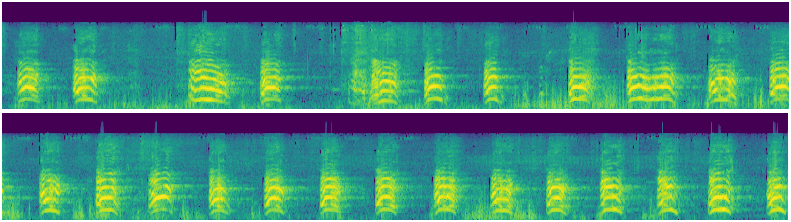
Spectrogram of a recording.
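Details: Coonhound treeing a raccoon on a night coon hunt, a steady chop of loud ringing barks, roughly two per second, evenly repeated for the whole stretch, with a man's voice briefly heard early on.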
